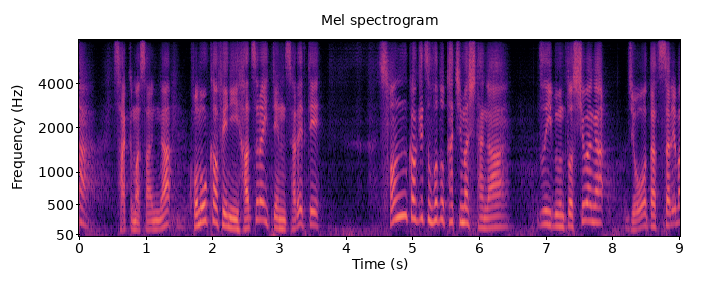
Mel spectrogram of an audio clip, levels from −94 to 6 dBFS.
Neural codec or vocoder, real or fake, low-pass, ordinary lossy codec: codec, 16 kHz, about 1 kbps, DyCAST, with the encoder's durations; fake; none; none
